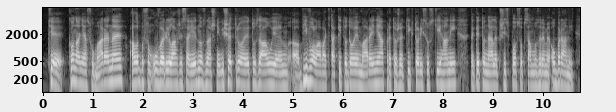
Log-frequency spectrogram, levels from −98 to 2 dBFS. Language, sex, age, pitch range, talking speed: Slovak, female, 30-49, 140-165 Hz, 160 wpm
